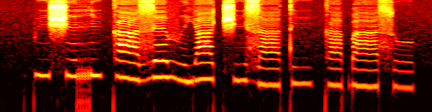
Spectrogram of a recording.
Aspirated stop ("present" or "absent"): absent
